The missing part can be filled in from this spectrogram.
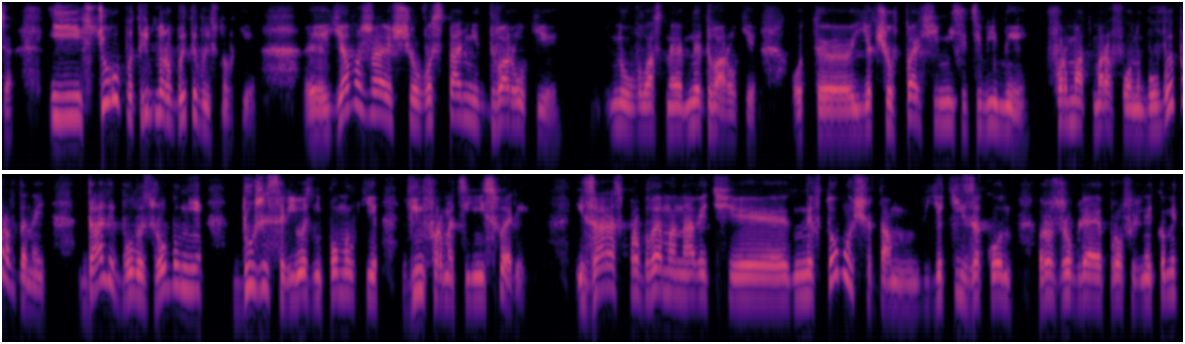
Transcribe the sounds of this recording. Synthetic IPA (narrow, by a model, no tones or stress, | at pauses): ɐisʲt͡sʲɔɦɔpɔt̪ɾʲibnɔɾɔbɪt̪ɪʋɪsnʊwkʲɪ̰ | jaʋɐʒɑjʊʃt͡ʃɔʋɔst̪ɑnʲːid̪ʋɑɾɔkʲi | nuʋlˠɑsnɛnɛd̪ʋɑɾɔkʲɪɔ̰t̪jɐkʃt͡ʃɔwpɛrʃimʲisʲɐt͡sʲiʋʲijnɪ | fɔrmɑt̪mɐɾɐfɔnʊbuwːʋɪpɾɐʋd̪ɐnɪ̰jd̪ɑlʲibʊlˠɪzrɔblˠenʲid̪uʒɛseɾʲjɔzʲnʲipɔmɪlˠkʲiʋinfɔrmɐt͡sʲijnʲijsfɛɾʲḭ | izɑɾɐspɾɔblˠɛmɐnɑʋʲitʲ | nɛwt̪ɔmʊʃt͡ʃɔt̪ɑmjɐkʲɪjzɐkɔnrɔzrɔblʲajɛpɾɔfʲilʲnɪjkɔmʲit̪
